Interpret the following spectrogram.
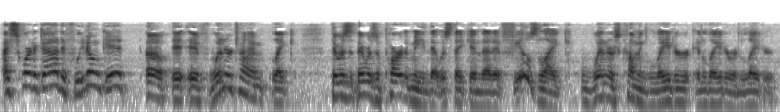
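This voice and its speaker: A man's voice: mid-range voice, normal speed, slightly rough, lo-fi sound. A man hosting a livestream, chatting casually and telling stories with plenty of swearing. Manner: profane, animated storyteller. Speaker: livestream host. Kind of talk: casual chat.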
